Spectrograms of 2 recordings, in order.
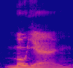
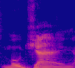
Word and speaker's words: Mojang: came up with uh moyang or I guess it's Mojang I've heard it pronounced both ways um Minecraft they changed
